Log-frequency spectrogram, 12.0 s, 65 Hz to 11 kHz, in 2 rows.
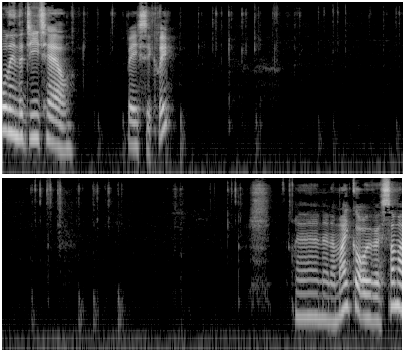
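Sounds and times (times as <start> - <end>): marker tip dabbing on paper: 0.7 - 9.3.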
